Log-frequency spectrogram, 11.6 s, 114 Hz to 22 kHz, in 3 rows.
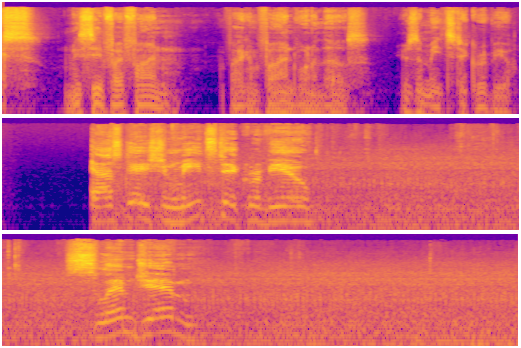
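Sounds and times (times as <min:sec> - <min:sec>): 
speech: 0:00.0 - 0:03.9, 0:04.5 - 0:06.4, 0:08.2 - 0:09.4
steady low rumbling drone: 0:04.6 - 0:11.6.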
